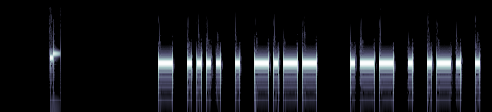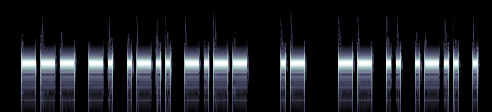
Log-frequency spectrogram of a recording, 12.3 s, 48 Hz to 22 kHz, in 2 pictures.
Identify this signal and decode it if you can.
Morse code, heard as a keyed tone, about 21 wpm, 700 Hz. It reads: THEY WERE ONLY A MILE
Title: Sentences from Top 1000 Words - Review Part 1 - 20wpm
